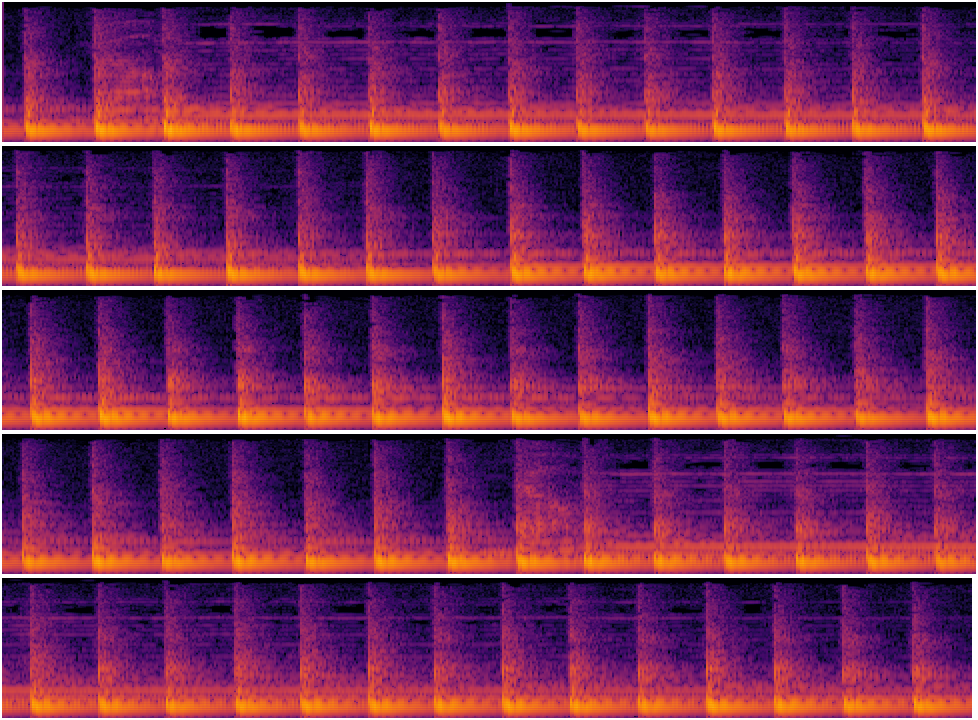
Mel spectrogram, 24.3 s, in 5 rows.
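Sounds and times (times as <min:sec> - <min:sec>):
grounding drum: 0:00.0 - 0:24.3.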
